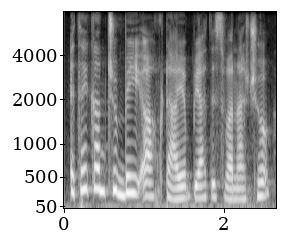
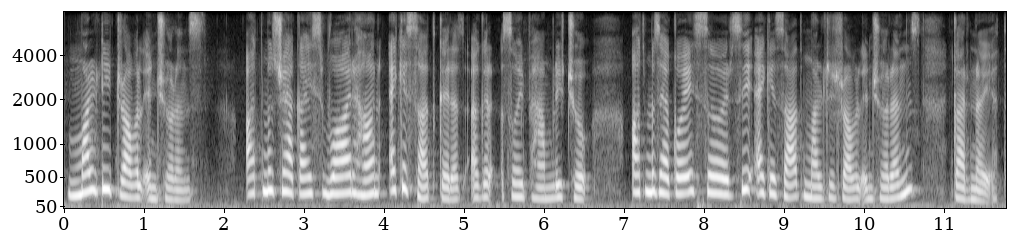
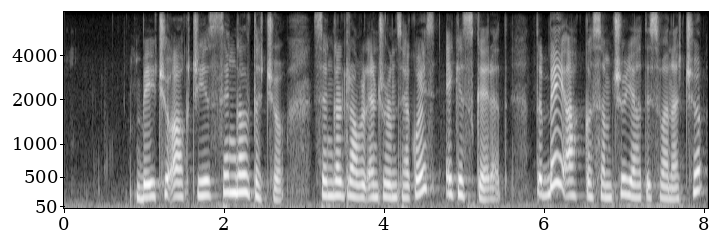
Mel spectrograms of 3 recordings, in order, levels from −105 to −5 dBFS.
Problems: none marked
